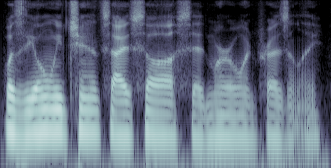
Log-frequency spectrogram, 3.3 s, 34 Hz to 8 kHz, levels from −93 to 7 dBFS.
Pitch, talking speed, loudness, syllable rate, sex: 95 Hz, 165 wpm, -17 LUFS, 4.4 syllables/s, male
